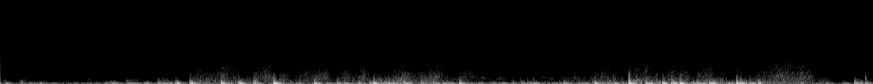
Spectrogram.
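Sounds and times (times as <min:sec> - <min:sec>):
soft taps and scratches on a fabric surface: 0:01.5 - 0:04.8, 0:05.9 - 0:08.2.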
